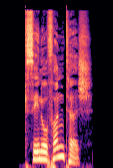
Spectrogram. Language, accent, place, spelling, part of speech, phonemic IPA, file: German, Germany, Berlin, xenophontisch, adjective, /ksenoˈfɔntɪʃ/, De-xenophontisch.ogg
- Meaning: Xenophontic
